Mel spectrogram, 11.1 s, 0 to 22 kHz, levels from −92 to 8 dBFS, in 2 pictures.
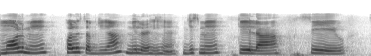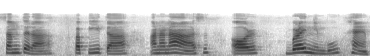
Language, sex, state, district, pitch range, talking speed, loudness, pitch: Hindi, female, Uttar Pradesh, Jyotiba Phule Nagar, 210-260 Hz, 90 wpm, -20 LUFS, 235 Hz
